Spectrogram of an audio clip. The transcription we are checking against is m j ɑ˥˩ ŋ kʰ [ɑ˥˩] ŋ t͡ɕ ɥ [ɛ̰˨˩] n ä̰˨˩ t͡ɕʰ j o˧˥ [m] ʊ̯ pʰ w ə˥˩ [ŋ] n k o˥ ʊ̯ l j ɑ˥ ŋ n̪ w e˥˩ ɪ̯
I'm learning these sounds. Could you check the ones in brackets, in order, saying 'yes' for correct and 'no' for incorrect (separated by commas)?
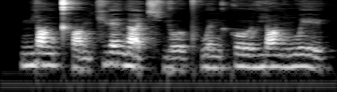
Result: no, no, no, no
